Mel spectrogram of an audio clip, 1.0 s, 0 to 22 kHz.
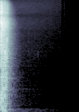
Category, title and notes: Sound effects > Objects / House appliances
Subject : A Monster energy drink sodacan being crushed by foot on a plank of wood. In a concrete basement. Date YMD : 2025 October 31 Location : Albi Indoor. Hardware : Two Dji Mic 3 hard panned. One close on the floor, another an arm's length away abour 30cm high. Weather : Processing : Trimmed and normalised in Audacity. Fade in/out Notes : Tips : Saying "Dual mono" and "synced-mono" in the tags, as the two mics weren't really intended to give a stereo image, just two positions for different timbres.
